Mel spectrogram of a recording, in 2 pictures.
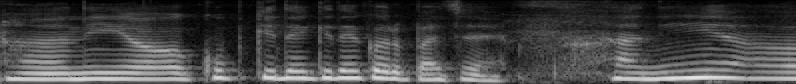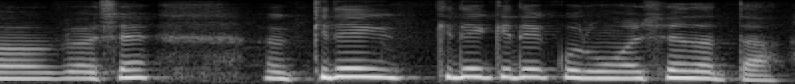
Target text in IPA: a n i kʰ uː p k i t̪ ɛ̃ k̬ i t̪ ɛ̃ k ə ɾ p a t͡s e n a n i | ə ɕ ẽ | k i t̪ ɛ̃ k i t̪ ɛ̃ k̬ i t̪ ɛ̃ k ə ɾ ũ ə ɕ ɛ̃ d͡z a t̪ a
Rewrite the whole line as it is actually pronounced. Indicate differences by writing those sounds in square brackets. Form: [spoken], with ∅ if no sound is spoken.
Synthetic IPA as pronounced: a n i kʰ uː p k i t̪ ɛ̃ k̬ i t̪ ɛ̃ k ə ɾ p a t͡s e [∅] a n i | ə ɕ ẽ | k i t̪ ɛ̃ k i t̪ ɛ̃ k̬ i t̪ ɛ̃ k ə ɾ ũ ə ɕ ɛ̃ d͡z a t̪ a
